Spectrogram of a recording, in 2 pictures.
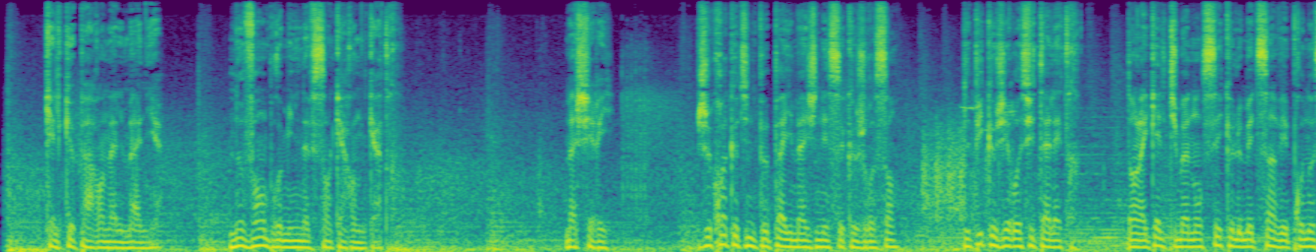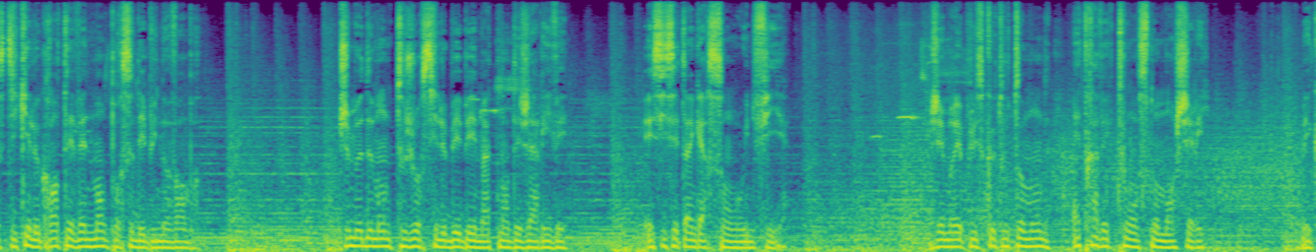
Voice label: french voice over male documentary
